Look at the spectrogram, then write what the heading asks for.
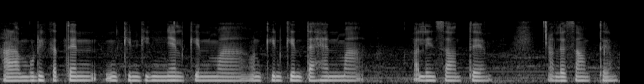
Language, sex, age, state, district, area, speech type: Santali, female, 18-30, Jharkhand, Bokaro, rural, spontaneous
